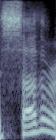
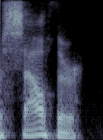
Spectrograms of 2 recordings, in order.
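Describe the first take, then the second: First: Souther with a short "uh" vowel, like "SUTH-er"; first pronunciation guess. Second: Souther with an "ow" vowel, like "SOW-ther"; alternative pronunciation. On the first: Host unsure of guest list name, Souther said as "SUTH-er". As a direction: say Souther to rhyme with "mother". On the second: Host checking with guest, Souther said as "SOW-ther". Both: Shown as a demonstration. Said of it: "I never knew how to pronounce it".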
